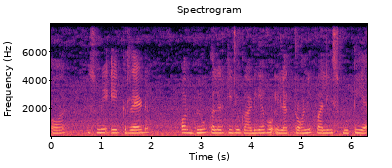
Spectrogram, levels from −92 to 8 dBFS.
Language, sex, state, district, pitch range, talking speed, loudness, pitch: Hindi, female, Chhattisgarh, Balrampur, 215-240 Hz, 150 wpm, -15 LUFS, 230 Hz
